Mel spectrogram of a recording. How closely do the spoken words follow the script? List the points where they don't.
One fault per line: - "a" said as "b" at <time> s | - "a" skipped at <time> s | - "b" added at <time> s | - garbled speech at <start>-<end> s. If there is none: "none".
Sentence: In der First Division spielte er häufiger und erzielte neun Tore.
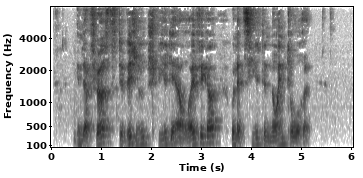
none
